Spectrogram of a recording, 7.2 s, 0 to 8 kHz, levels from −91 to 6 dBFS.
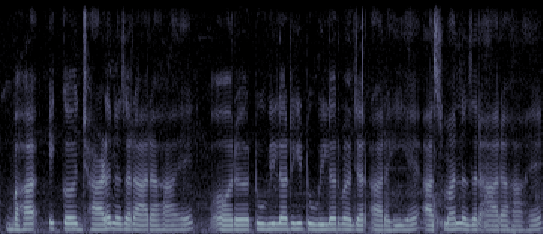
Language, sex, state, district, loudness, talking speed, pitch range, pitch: Hindi, female, Bihar, Saharsa, -35 LUFS, 175 wpm, 170-190 Hz, 180 Hz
